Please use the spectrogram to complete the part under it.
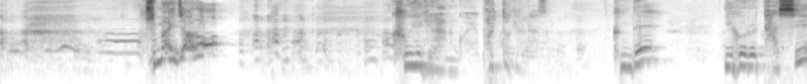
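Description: A middle-aged woman speaks with animation through a microphone in an echoing hall.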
